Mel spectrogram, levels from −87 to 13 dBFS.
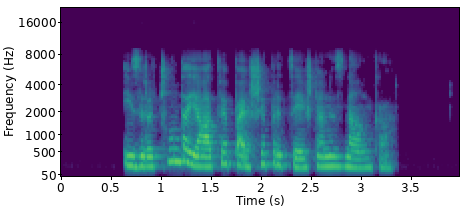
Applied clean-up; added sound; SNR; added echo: none; none; none; none.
